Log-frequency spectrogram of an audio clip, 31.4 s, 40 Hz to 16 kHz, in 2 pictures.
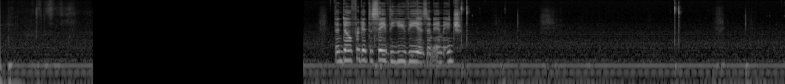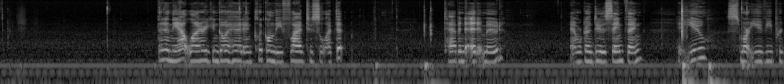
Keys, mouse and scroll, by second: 24.1 Tab, 29.1 click, 29.3 u, 30.5 click.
